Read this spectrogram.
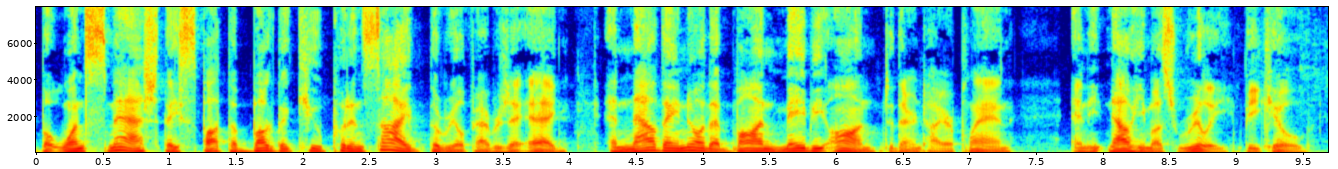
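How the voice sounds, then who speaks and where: A middle-aged man talks through a film's plot at a mid pitch, with an eager, chatty manner. He drops personal asides between the story beats and sounds like he is reading a script he wrote himself. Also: a little mellow. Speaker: film reviewer. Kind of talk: scripted film recap narration.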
